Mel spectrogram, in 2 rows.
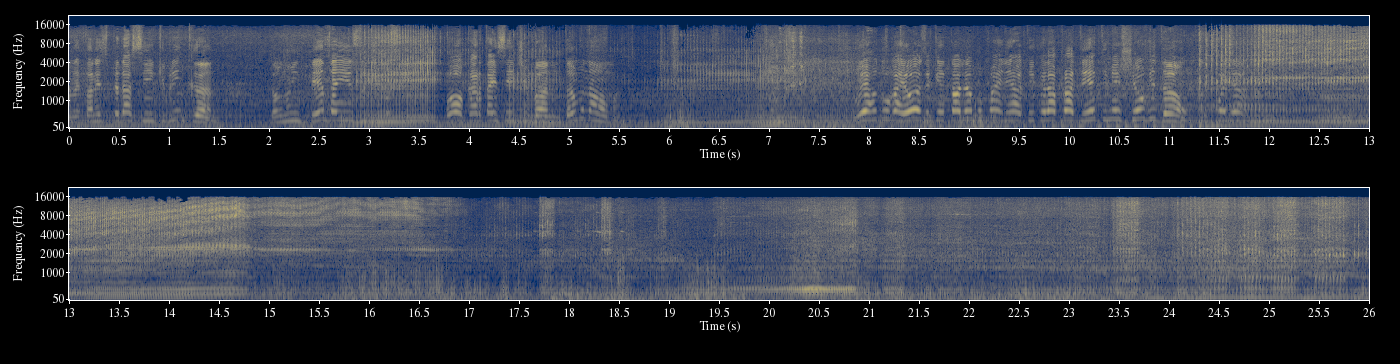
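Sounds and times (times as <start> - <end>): motorcycle engine revving: 17.5 - 26.0.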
